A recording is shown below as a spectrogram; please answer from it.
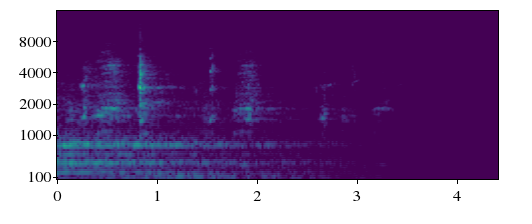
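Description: Soft music with sustained tones fading out under a string of short gull calls, the later ones fainter. Everything stops about three and a half seconds in.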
